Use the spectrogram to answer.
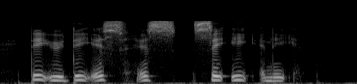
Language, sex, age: Danish, female, 55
